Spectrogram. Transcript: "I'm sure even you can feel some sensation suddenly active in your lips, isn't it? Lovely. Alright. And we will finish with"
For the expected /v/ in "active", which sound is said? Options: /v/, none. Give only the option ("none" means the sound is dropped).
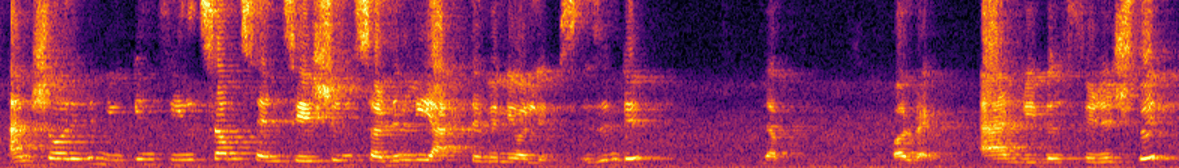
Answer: /v/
